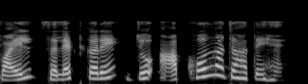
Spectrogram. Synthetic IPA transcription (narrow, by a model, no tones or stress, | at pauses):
faːɪlsɛlek̚ʈkɐɾẽd͡ʒoːʔaːp̚kʰoːlnat͡ʃaːɦt̪eɦɛ̃ː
